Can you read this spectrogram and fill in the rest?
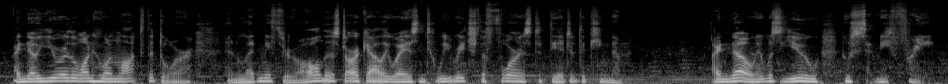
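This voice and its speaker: A man's voice: medium pitch, creaky, a little mellow. A man playing a smug, lovestruck royal in an ASMR fantasy roleplay, with theatrical, teasing, courtly phrasing.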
